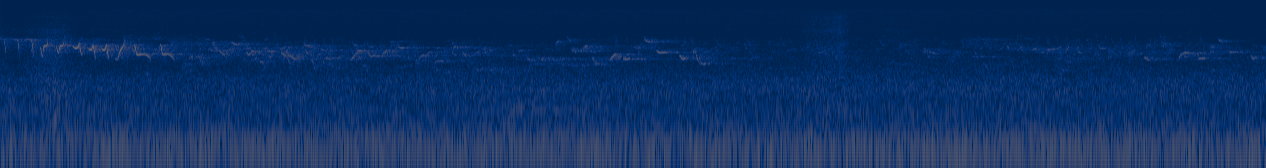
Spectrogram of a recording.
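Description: Songbirds chirping and trilling, a dense run of quick calls at the start and scattered calls after, over a steady low rumble.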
